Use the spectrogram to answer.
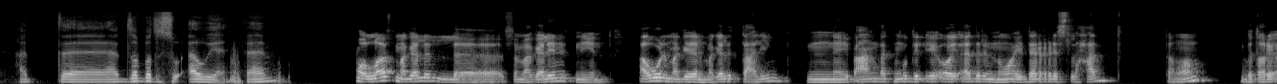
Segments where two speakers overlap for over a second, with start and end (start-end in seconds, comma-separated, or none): none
